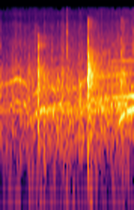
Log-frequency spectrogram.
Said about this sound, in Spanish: Aplaudimos entonces.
